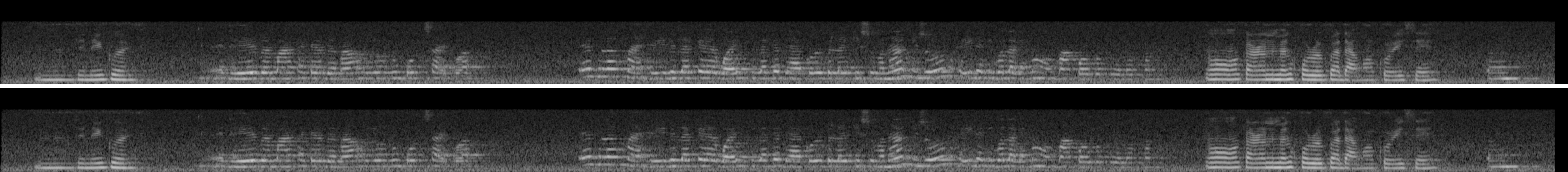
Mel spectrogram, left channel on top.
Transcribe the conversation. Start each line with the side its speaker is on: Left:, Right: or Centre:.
Right: উম তেনেকুৱাই।
Left: এ ধেৰ বেমাৰ থাকে, বেমাৰ হলেওনো ক'ত চাই কোৱা? এইবিলাক হেৰিবিলাকে ৱাইফবিলাকে বেয়া কৰি পেলাই কিছুমানে নিজৰো হেৰি থাকিব লাগে ন মাকৰ প্ৰতি অলপমান।
Right: অ কাৰণ ইমান সৰুৰ পৰা ডাঙৰ কৰিছে।
Left: অ।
